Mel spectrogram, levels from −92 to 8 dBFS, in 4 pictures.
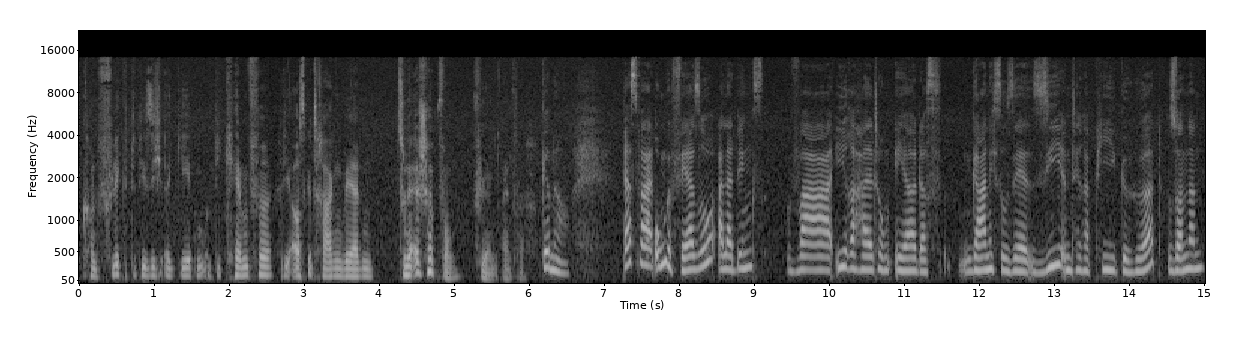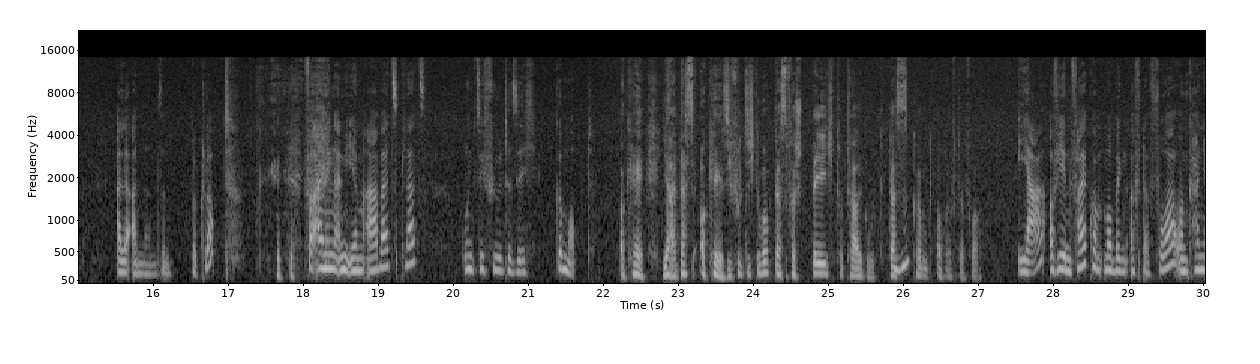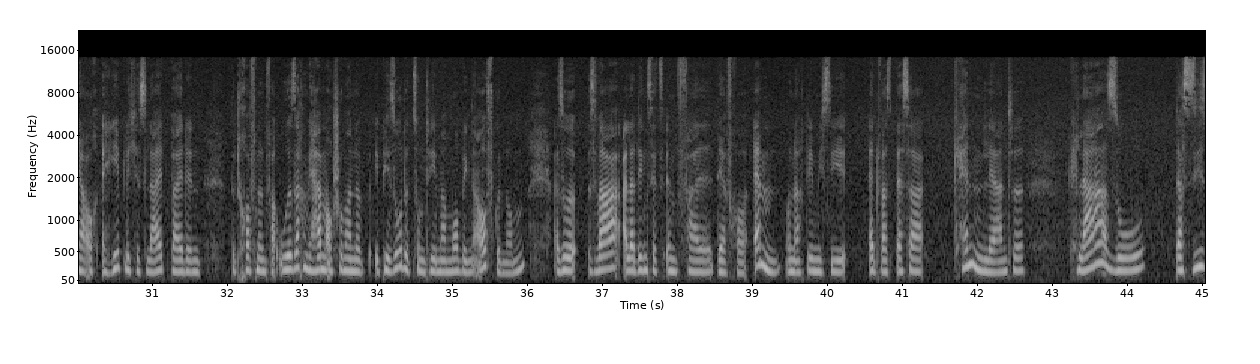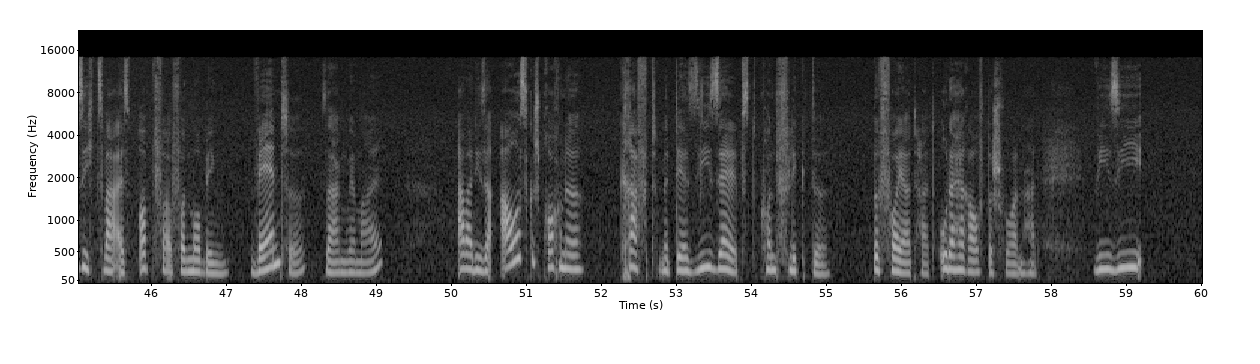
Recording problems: hiss; faint; throughout; 25 dB below the speech

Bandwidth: 14.5 kHz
